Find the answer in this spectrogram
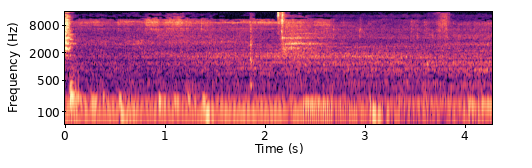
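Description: Steady low vehicle rumble heard from inside a car's cabin, with a faint click about two seconds in.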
